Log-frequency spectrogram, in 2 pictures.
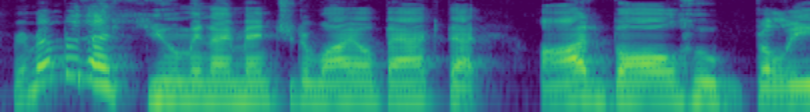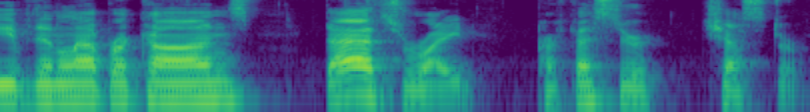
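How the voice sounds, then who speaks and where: A man reading a children's story aloud, adding chatty, improvised asides about the pictures. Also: fairly high pitch. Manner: animated, chatty commenting on pictures. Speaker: storybook reader.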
